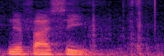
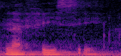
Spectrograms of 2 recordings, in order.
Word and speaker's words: Naficy: So uh let us begin with our first writer Nefasi. Thanks Hi, thank you Alhamra. Uh, my last name is pronounced Nafisi.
